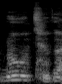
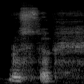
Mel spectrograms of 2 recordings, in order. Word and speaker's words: loose: 이 루스의 S 발음은 스 발음입니다. 루즈가 아니라 루스.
